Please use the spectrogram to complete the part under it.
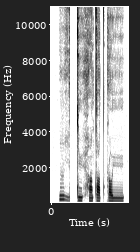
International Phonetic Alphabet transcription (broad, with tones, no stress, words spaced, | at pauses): βi̤˧˩˧tːy˩ hã˩tˤœ˩tˤkwy˩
